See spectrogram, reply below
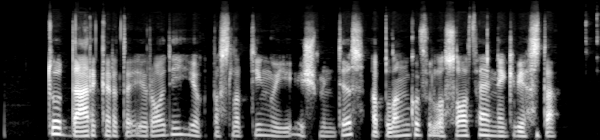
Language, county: Lithuanian, Vilnius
